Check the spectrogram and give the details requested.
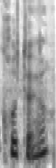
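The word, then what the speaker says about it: Crowther: Je veux un chien, de la Belge Kitty Krauter, je ne sais pas si je prononce bien. – Oui, Krauter. Oui. – Krauter, donc pas du tout bien, chez Pastel.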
